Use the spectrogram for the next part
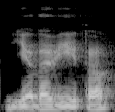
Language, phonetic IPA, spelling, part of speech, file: Russian, [(j)ɪdɐˈvʲitə], ядовито, adjective, Ru-ядовито.ogg
- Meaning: short neuter singular of ядови́тый (jadovítyj)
